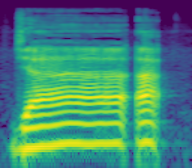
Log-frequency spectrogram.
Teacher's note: Nah, karena sudah tuh asalnya birunya sedikit, birunya jadi banyak. Artinya asalnya si ja-nya 1, ja mad tabi'i jadi 2, mad wajib mutasil A-nya jadi 5.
